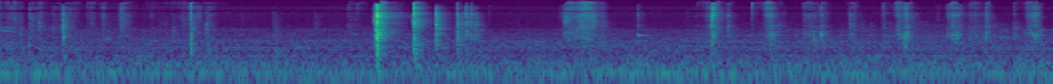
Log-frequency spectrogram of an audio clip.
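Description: An all-in-one wire tool squeezed to snip through a screw gives a sharp metallic snap, followed by a couple of smaller clicks, close up and alone against quiet room tone.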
